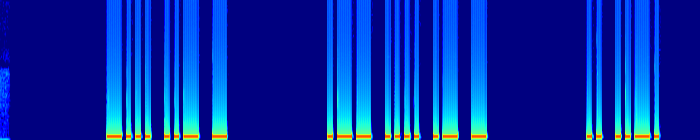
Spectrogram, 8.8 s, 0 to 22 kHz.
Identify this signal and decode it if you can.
Morse code, heard as a keyed tone, about 20 wpm, 700 Hz. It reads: BUT WHAT IF
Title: 3x Word-Spacing - Sentences from Top 100 Words - 20wpm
